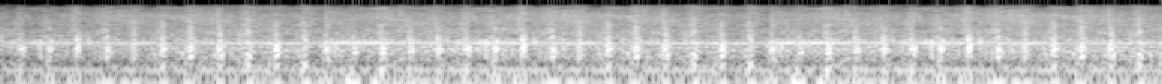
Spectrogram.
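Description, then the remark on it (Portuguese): A running helicopter's rotor produces a loud, steady rhythmic thumping over a dense mechanical roar that holds constant throughout, with no voices. “O helicóptero tá ligado!”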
